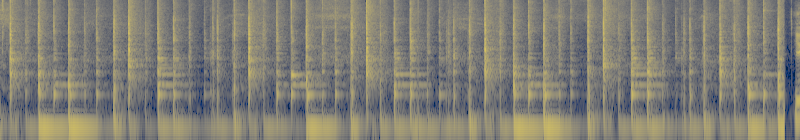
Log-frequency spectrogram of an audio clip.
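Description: Percussion bus of a music track playing: a fast run of sharp clicking hand-percussion hits over a recurring low bass note, held together by a bus glue compressor.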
